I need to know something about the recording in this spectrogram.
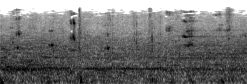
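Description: Basketball bouncing on a hardwood arena court during live play, over a steady arena background noise, with a couple of short knocks about three quarters of a second in and again near the end.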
